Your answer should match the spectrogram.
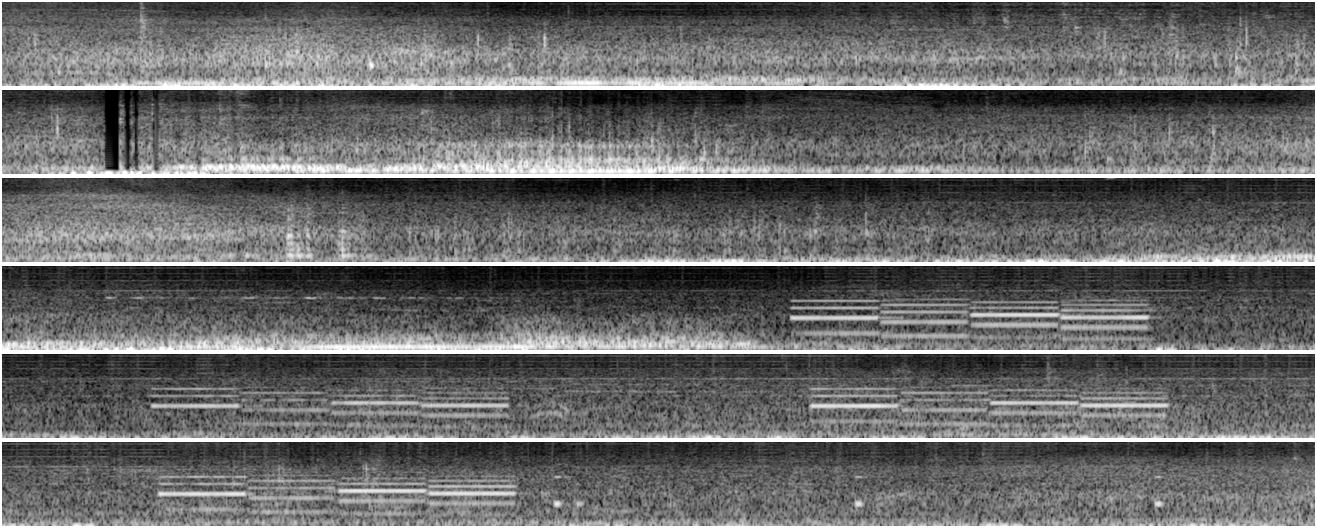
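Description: Downtown intersection traffic: cars drive through one after another over a steady roadway hum. From about two-thirds of the way in, a short run of electronic tones falling in pitch repeats about every two seconds.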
